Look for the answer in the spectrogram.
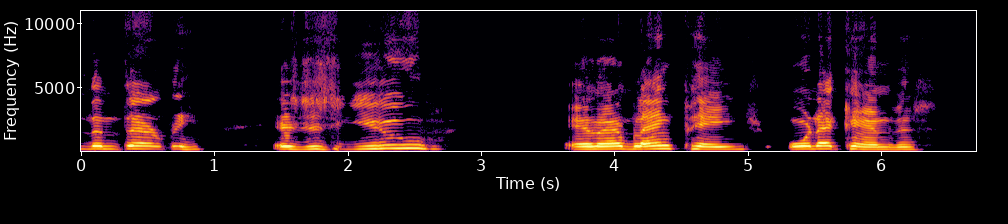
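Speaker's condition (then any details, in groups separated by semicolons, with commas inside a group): Cerebral palsy; wheelchair user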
